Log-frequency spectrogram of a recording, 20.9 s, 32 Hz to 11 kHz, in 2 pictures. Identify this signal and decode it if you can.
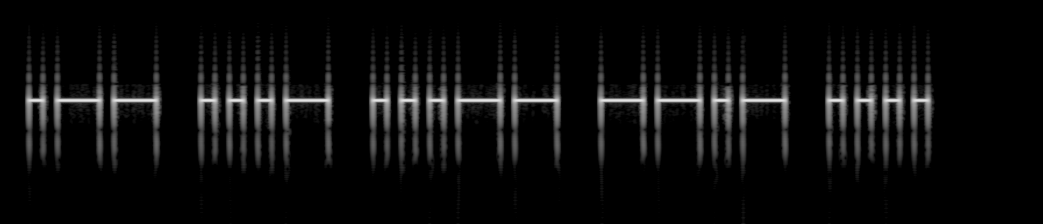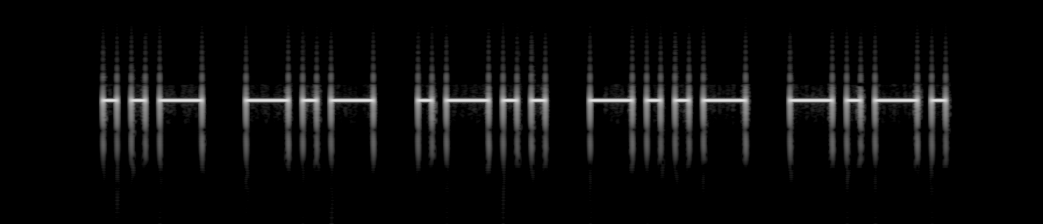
Morse code, heard as a keyed tone, about 8 wpm, 800 Hz. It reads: WV3QH UKLXC
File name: CW / DET / 1 6 1500C S B 8wpm 5142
